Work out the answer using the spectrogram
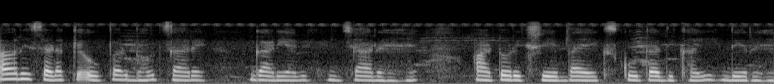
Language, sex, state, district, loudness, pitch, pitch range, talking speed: Hindi, female, Uttar Pradesh, Hamirpur, -19 LUFS, 195 Hz, 185-205 Hz, 145 wpm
